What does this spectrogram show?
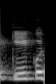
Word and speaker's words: cake: again यहां पर देख सकते हैं आप ए के एक लिखा हुआ है, उसके बाद एक अक्षर के को छोड़कर ई है हमारे पास, तो ये उच्चारण ऐसे हो गया केक, यानी कि केक का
